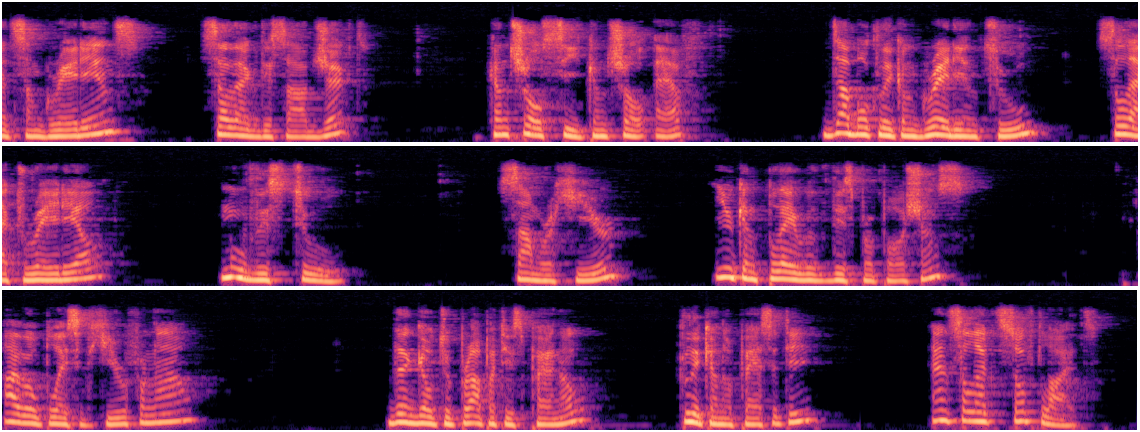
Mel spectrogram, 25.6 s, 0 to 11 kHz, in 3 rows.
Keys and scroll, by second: 3.7 ctrl+c, 4.8 ctrl+f.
